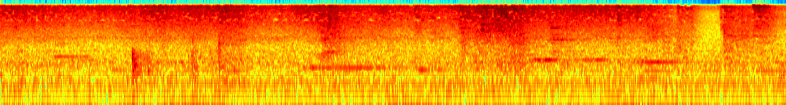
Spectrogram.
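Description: A steady hiss, with one sharp click about a second in.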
